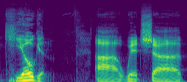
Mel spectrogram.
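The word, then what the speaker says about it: Keoghan: he's pronounces last name kogen uh which uh most people in Ireland wouldn't pronounce the G but he himself pronounces the G so I'll go with kyogen um would have seen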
